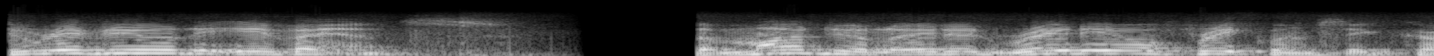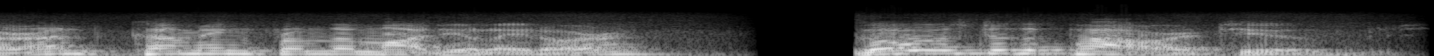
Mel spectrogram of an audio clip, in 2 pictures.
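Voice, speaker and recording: A man with big swings in pitch narrates an old educational film at normal speed. The scripted reading is formal and precise with a didactic tone, and the vintage recording is dull and rumbly.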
